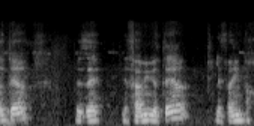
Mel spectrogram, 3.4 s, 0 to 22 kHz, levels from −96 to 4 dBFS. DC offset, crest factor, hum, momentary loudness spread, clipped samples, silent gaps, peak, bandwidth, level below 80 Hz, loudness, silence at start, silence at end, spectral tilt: under 0.1%; 16 dB; none; 16 LU; under 0.1%; none; -12 dBFS; 8.8 kHz; -62 dBFS; -29 LUFS; 0 s; 0.05 s; -8 dB/octave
